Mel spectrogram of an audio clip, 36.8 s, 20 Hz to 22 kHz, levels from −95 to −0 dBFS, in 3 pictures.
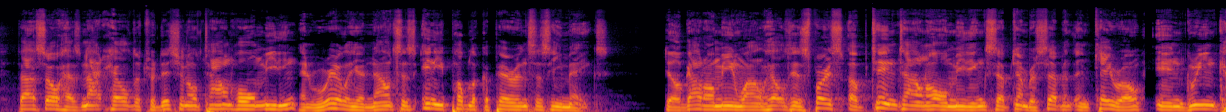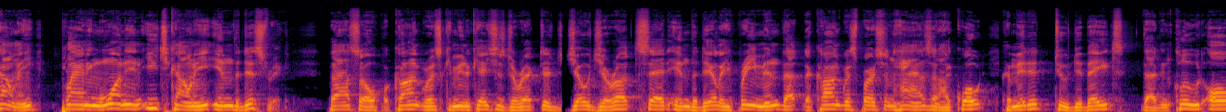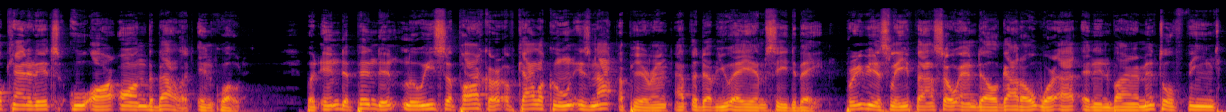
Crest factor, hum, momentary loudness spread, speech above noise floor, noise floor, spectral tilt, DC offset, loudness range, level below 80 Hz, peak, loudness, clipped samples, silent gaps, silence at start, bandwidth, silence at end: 12 dB; none; 6 LU; 47 dB; -70 dBFS; -6 dB/octave; under 0.1%; 2 LU; -42 dBFS; -12 dBFS; -24 LUFS; under 0.1%; none; 0.2 s; 15.5 kHz; 0 s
